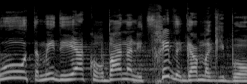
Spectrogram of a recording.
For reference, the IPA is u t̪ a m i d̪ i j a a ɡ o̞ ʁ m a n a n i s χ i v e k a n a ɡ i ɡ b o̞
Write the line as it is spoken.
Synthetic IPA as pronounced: u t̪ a m i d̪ i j e a k o̞ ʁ b a n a n i t͡s χ i v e ɡ a m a ɡ i b o̞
